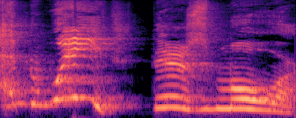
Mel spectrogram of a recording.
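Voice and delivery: very loud, booming, swooping infomercial host voice. Describing a late-night knife commercial, imitating the host in a really loud voice. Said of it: "the host in a really loud voice will go".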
